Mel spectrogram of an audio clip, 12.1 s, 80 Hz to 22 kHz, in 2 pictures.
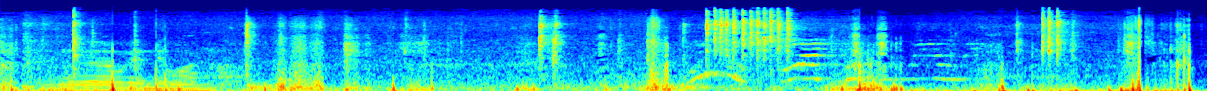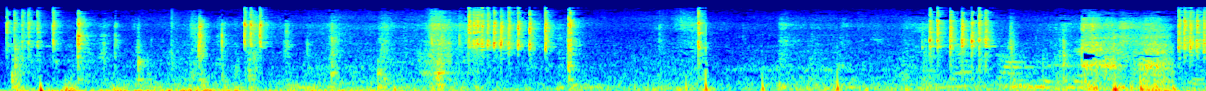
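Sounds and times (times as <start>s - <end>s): socket ratchet clicking: 6.1s - 6.5s, 7.2s - 7.4s, 8.3s - 9.6s, 10.7s - 11.1s.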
